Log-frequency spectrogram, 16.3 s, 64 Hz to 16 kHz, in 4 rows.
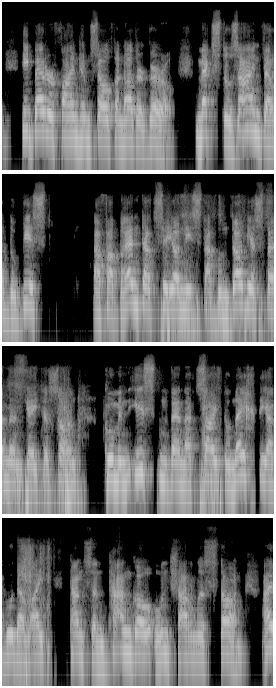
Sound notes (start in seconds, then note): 2.4 non-english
